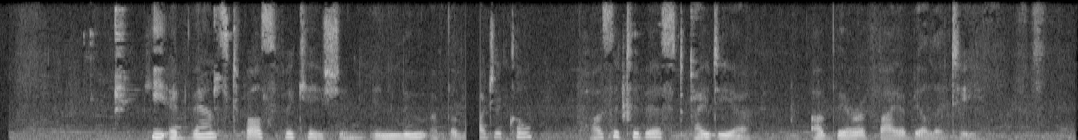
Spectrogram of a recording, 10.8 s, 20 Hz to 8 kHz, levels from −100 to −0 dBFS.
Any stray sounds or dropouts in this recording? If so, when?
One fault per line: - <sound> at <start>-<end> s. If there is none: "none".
- dropout at 4.7-4.8 s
